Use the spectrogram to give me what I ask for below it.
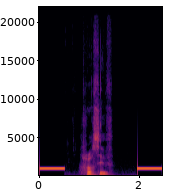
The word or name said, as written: rhosydd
